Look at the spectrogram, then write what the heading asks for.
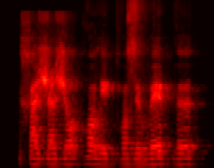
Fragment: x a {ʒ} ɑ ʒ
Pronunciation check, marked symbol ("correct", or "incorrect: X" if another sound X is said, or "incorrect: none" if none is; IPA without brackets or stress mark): correct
